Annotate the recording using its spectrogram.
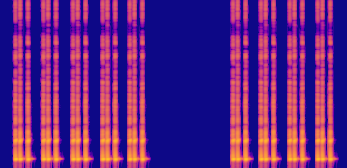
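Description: Online slot game's electronic reel sounds: a run of five short beeps at one steady pitch, about three a second, then a pause of about a second and another run of five beeps as the next spin's reels play out.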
